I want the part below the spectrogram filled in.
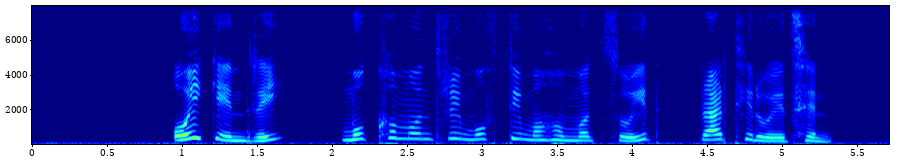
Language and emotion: Bengali, neutral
